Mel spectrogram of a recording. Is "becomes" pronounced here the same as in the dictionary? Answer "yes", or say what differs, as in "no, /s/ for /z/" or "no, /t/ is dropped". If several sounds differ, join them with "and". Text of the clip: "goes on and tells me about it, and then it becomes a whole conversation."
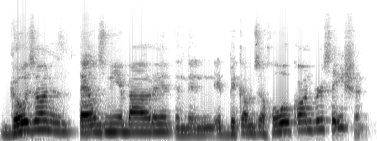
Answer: yes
